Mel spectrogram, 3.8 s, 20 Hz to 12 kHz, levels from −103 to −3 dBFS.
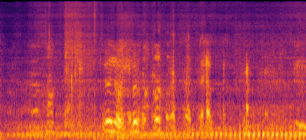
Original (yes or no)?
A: no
